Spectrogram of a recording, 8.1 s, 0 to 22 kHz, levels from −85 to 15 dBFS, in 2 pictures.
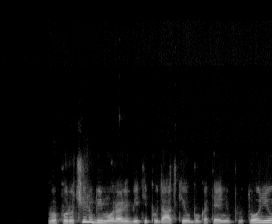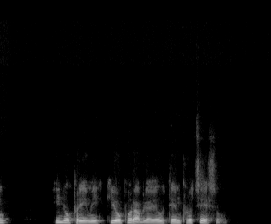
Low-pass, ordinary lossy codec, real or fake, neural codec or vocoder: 19.8 kHz; Opus, 24 kbps; real; none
